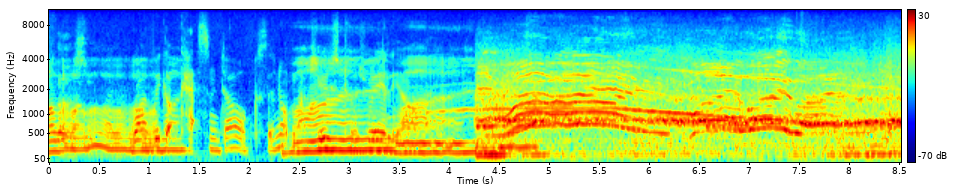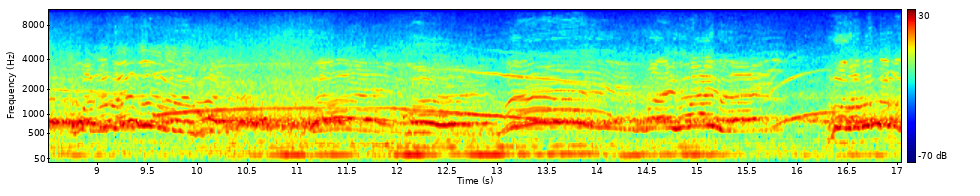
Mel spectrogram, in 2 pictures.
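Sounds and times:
chorus of voices calling out: 4.1s - 17.0s.

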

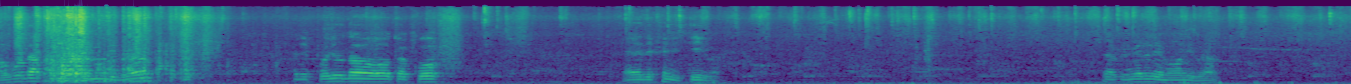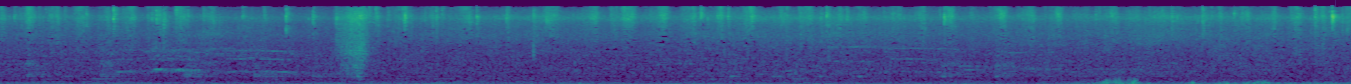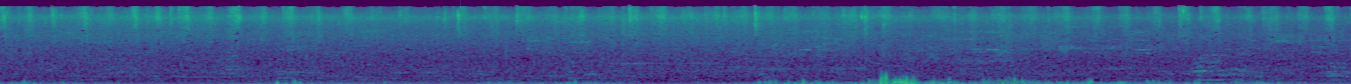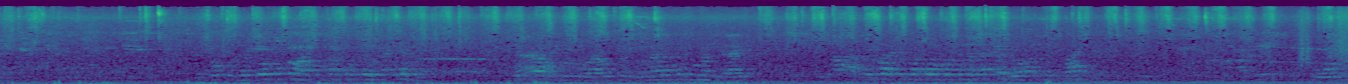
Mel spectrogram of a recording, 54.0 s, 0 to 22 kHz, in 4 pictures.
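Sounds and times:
paintbrush scratching on cement: 0.0s - 2.4s, 3.0s - 54.0s.

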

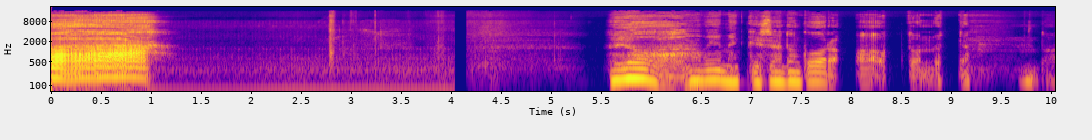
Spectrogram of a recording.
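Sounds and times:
low outdoor rumble: 0.0s - 4.0s.

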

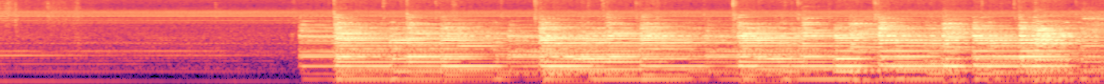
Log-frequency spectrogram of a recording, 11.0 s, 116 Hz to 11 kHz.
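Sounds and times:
electronic keyboard chord: 0.0s - 11.0s
low electrical hum: 0.0s - 11.0s.

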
